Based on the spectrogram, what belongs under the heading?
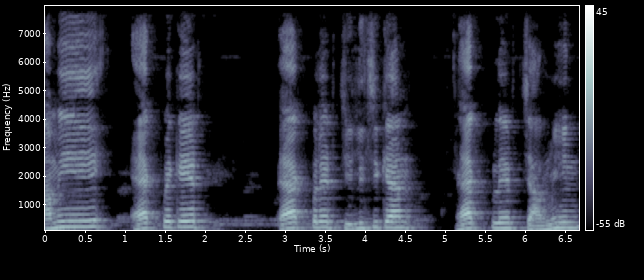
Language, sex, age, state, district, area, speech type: Bengali, male, 45-60, West Bengal, Uttar Dinajpur, rural, spontaneous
